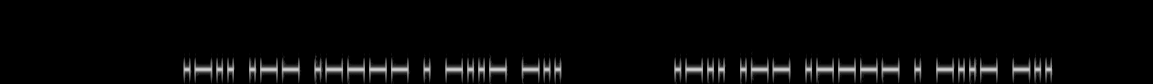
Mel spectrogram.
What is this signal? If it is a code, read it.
Morse code, heard as a keyed tone, about 22 wpm, 700 Hz. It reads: LW1EXD LW1EXD
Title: DXCC-100 Call Signs - 6 Characters - Repeated 2x - 22wpm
